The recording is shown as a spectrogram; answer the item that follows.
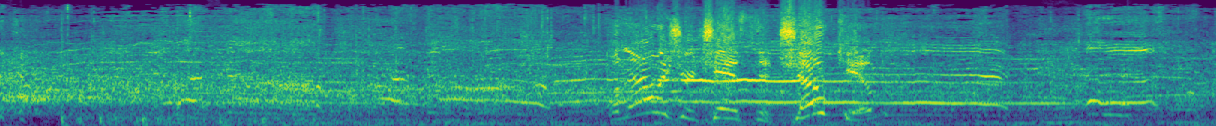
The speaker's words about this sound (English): And then the Vikings score, and the crowd lets his Packer fan have it.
